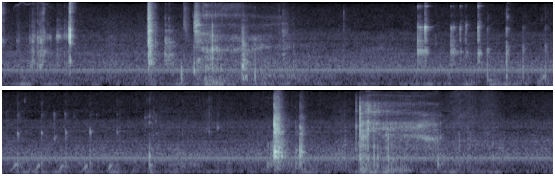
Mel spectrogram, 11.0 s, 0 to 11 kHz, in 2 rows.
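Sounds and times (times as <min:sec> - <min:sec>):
glass clinking: 0:04.2 - 0:04.8.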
